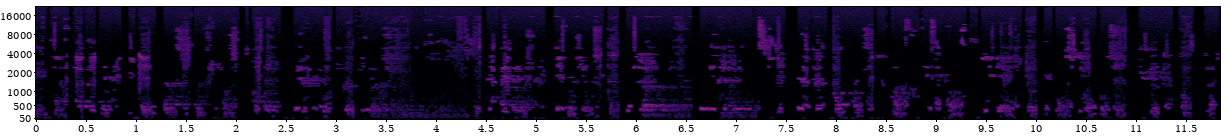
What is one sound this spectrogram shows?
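A middle-aged man reads out a speech into a microphone.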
